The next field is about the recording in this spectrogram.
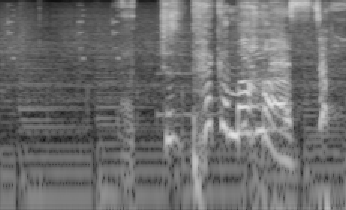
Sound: laughing

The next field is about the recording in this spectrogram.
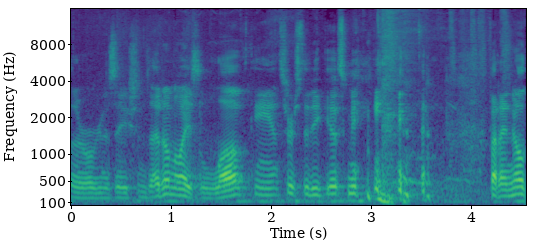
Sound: laughs

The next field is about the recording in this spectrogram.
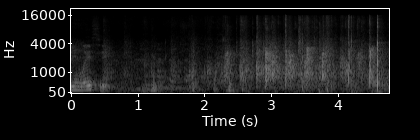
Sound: audience clapping

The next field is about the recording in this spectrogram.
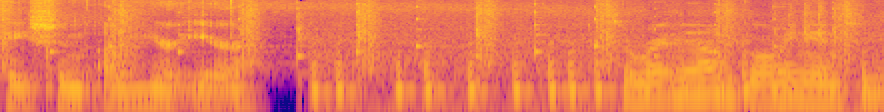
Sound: scanner beeping

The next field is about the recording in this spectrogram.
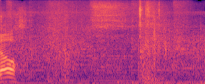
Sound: gunshotshot

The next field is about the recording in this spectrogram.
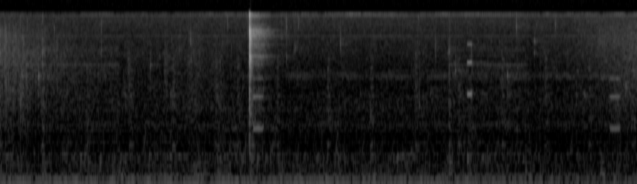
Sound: none

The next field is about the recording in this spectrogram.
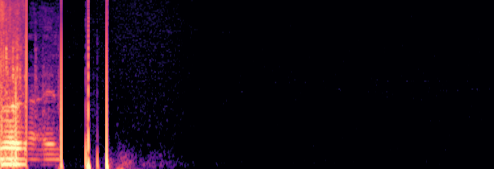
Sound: microphone feedback

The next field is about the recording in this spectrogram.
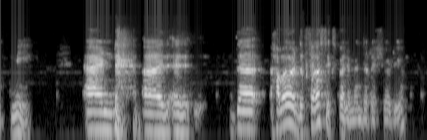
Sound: laughs

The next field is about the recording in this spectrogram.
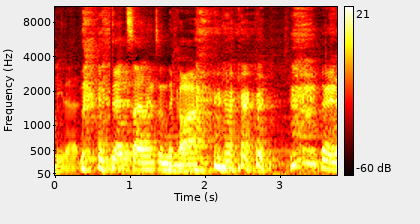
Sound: laughs

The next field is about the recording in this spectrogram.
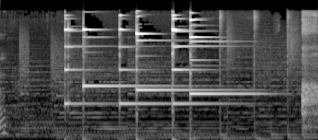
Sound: dinging

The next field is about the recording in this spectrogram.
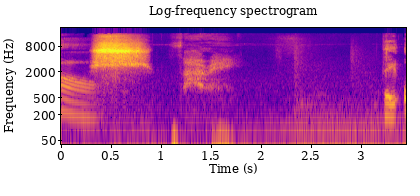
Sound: whispering

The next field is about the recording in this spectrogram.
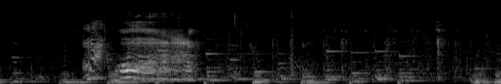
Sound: eating so hard…

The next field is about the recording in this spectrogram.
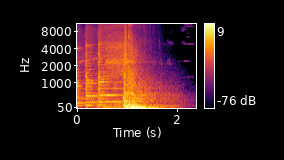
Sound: door slides shut

